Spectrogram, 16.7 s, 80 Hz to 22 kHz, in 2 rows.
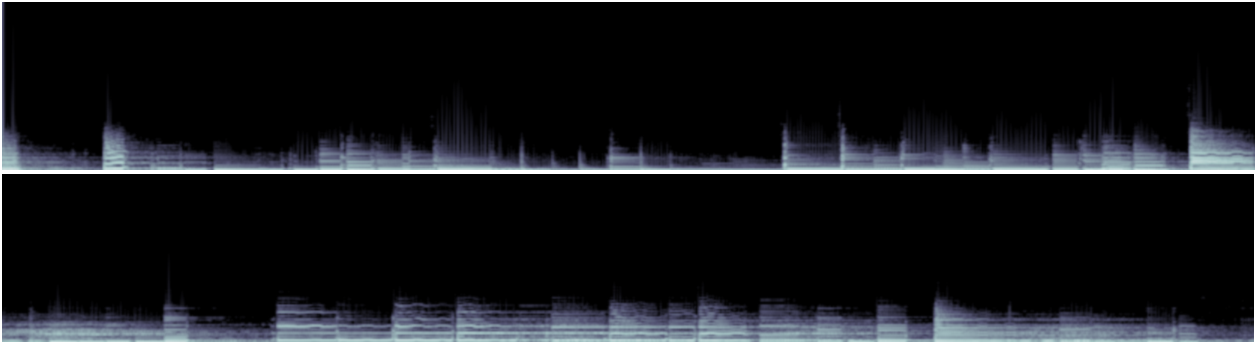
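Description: Electric guitar, played on stage through an Eventide H9 effects processor, plays a melodic line of picked notes and chords, with reverb gradually mixed in so the notes ring out longer and wash together toward the end. No one speaks.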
